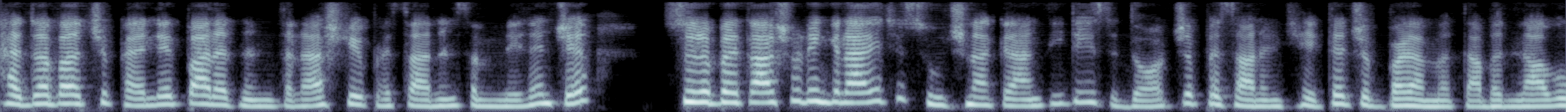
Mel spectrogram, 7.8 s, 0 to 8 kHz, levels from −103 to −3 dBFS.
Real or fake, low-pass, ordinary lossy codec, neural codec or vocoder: fake; none; none; codec, 16 kHz, 1.1 kbps, Voila-Tokenizer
